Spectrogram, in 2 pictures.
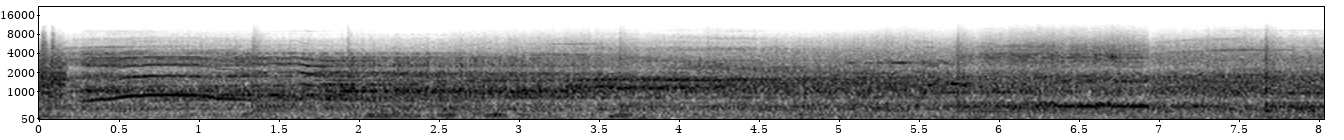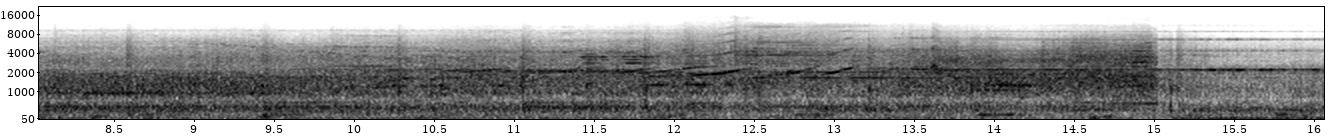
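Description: A television crackles with loud, warbling static and distorted noise.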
